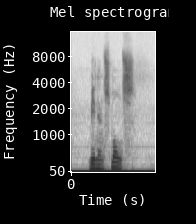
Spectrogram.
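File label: "binnensmonds", Dutch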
